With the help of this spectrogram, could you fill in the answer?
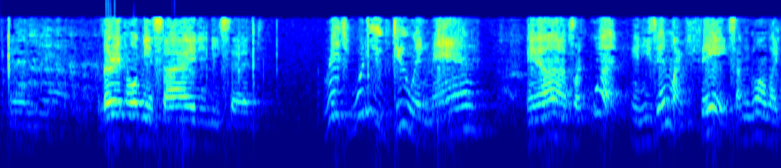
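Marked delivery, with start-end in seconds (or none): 3.2-4.8 high-pitched imitation of a friend remonstrating; imitated confrontation. Larry pulling him aside, mock remonstrating. 5.9-6.3 very high, short yelp; mock indignant surprise. Answering the man in his face, mock indignant.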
